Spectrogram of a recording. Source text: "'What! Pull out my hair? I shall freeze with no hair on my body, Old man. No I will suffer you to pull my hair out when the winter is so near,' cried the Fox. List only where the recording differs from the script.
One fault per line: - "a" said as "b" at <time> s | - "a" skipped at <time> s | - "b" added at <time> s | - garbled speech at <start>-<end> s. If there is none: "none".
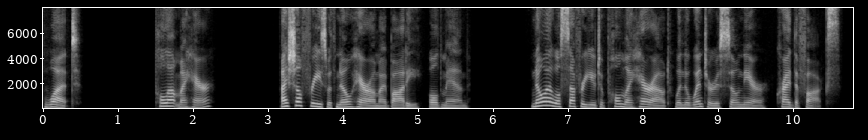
none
